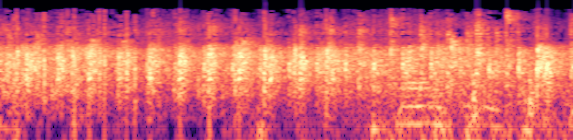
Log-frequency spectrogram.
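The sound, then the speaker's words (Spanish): Audience applause at an awards ceremony: a dense, continuous patter of many hands clapping that stays loud and even throughout. “Con lo cual, fuerte aplauso a estos tres actos del misterio del día.”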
